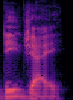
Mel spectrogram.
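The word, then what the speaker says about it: djay: it's not really unknown the app is called dj so i wasn't just describing the app i was naming the app that is spelt dj a y i must admit i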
